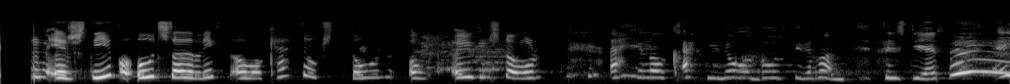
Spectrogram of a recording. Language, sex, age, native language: Icelandic, female, 18-19, Icelandic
